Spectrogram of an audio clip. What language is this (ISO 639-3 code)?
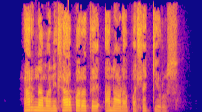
gwt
